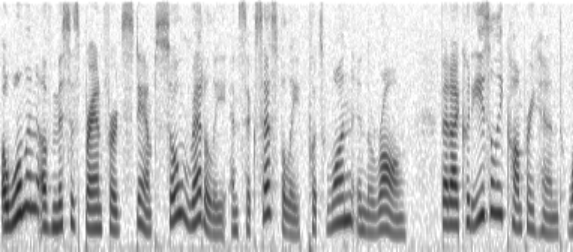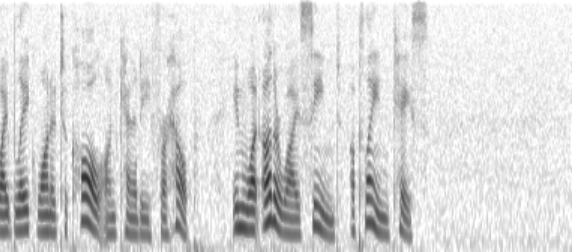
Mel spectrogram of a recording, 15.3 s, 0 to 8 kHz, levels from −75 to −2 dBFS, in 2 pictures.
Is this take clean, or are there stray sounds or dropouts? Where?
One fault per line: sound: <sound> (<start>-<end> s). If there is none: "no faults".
no faults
